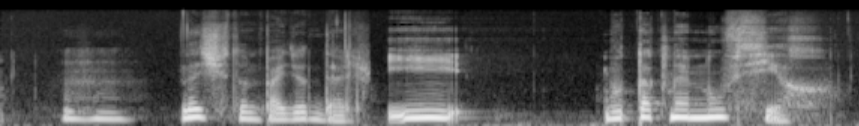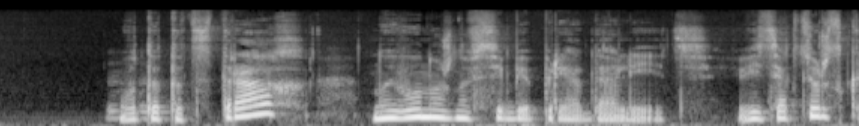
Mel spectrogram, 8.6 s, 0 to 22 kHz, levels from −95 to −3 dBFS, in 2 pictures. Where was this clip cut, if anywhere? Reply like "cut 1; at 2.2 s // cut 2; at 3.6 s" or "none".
cut 1; at 1.8 s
